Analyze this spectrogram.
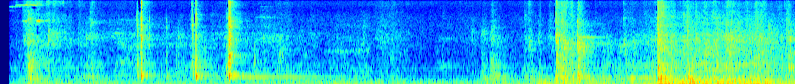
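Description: Three sharp clicks, then the old hydraulic elevator's doors opening with a low rumble and a loud clunk about six and a half seconds in.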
